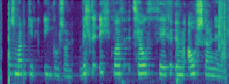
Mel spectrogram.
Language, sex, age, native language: Icelandic, female, 14, Filipino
